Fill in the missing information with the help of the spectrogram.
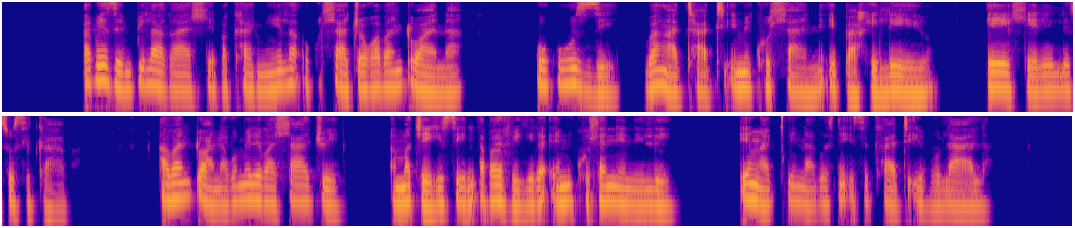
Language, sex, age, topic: North Ndebele, female, 25-35, health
